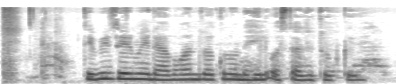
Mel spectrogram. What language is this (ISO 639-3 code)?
pus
